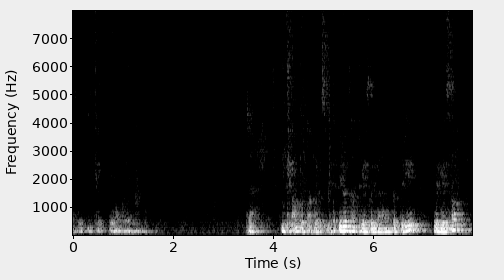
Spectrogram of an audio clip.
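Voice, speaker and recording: A man's voice: mid-range voice, warm tone, muffled recording. A man teaching church sound, explaining mixer settings step by step and counting into a handheld mic in a large hall. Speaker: audio lecturer. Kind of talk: live hands-on sound workshop. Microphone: handheld microphone through a PA. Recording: roomy distant hall recording.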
